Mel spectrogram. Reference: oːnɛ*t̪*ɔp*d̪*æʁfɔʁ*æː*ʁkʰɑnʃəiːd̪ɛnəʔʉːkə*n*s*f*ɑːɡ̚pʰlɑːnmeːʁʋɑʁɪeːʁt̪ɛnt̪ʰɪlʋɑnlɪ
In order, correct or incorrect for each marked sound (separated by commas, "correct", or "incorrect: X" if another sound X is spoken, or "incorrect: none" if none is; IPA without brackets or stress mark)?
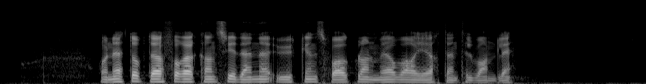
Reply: correct, correct, correct, correct, correct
